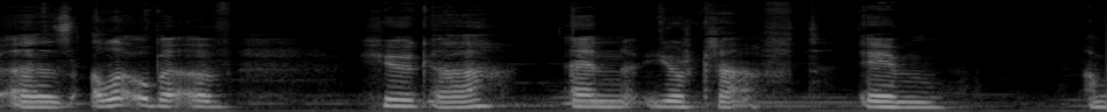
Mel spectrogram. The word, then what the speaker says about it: hygge: So it's spelled H Y G G E and it's pronounced Hu or Hugu. Yeah. So yeah, Hugu.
